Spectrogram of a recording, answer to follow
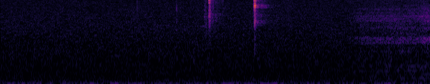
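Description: A computer mouse button clicking twice, two short faint clicks about a quarter second apart, against near silence.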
